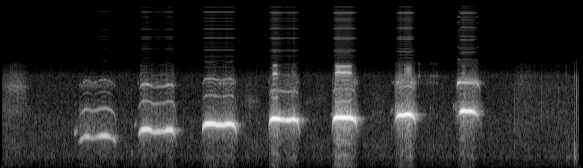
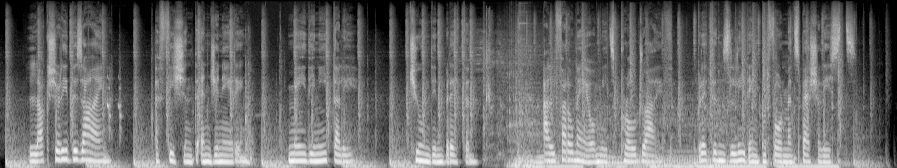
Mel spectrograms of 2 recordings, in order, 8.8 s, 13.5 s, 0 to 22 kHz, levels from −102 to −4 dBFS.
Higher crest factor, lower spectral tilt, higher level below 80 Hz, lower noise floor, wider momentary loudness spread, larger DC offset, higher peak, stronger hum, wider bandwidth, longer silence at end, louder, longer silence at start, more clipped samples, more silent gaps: about the same, 16 dB vs 14 dB; second, 1 dB/octave vs -5.5 dB/octave; second, -86 dBFS vs -26 dBFS; first, -70 dBFS vs -38 dBFS; first, 21 LU vs 11 LU; neither; about the same, -4 dBFS vs -4 dBFS; neither; second, 4.7 kHz vs 19 kHz; first, 1.6 s vs 0.25 s; about the same, -16 LUFS vs -17 LUFS; first, 1.25 s vs 0.1 s; neither; neither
